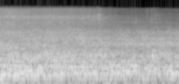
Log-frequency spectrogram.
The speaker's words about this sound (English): Got some cars driving through.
